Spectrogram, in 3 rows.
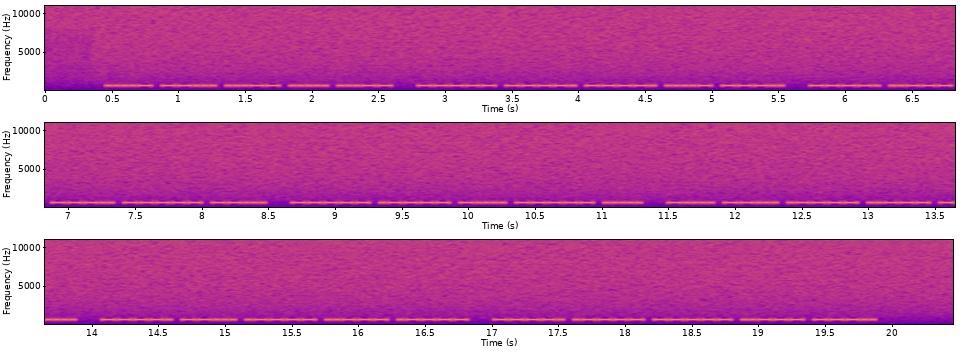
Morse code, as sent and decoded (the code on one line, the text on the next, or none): ....- --... ...-- ..... ...-- / ----- ----. ----. ....- ---.. / ----. ..--- ---.. ----- --... / ----- .---- -.... ----- ..... / -.... --... .---- ..--- -.... / ----. --... .---- ..--- .---- / ----. .---- ----- ..--- ---..
47353 09948 92807 01605 67126 97121 91028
